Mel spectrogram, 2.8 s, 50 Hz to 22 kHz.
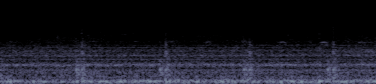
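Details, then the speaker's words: Chinese diesel heater on its first start, not yet installed, cover still on top: fuel pump comes online with soft regular clicking about every 0.6 seconds over a low fan hum, expected to speed up; normal dosing pump ticking at startup. "So the fuel pumps come online, you can hear that clicking."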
